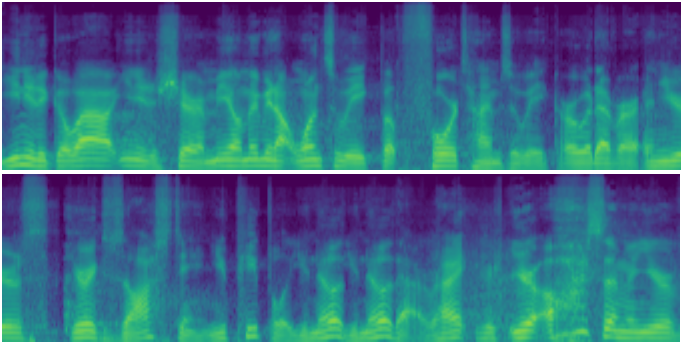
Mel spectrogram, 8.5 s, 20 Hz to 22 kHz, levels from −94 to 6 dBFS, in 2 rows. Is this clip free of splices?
no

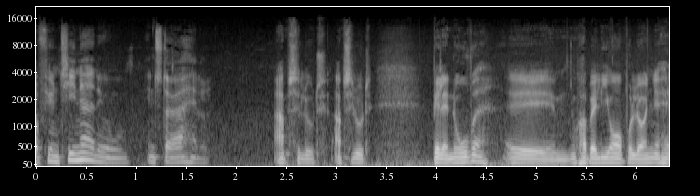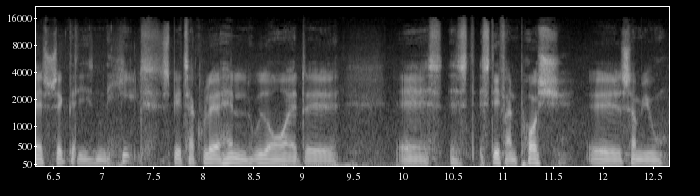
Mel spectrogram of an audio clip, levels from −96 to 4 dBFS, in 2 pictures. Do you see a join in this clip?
yes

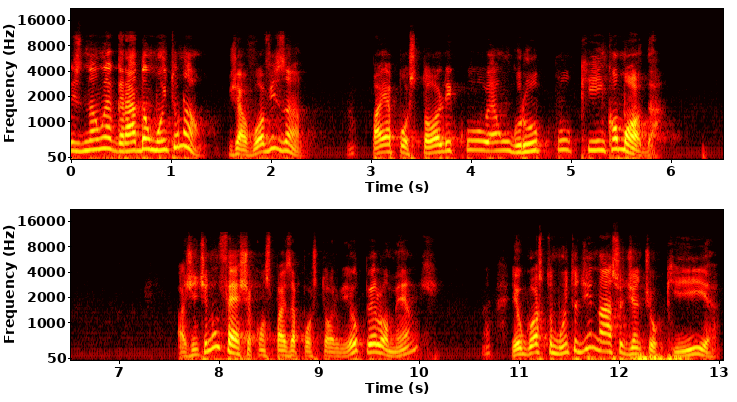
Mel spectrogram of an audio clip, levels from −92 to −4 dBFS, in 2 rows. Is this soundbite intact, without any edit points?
no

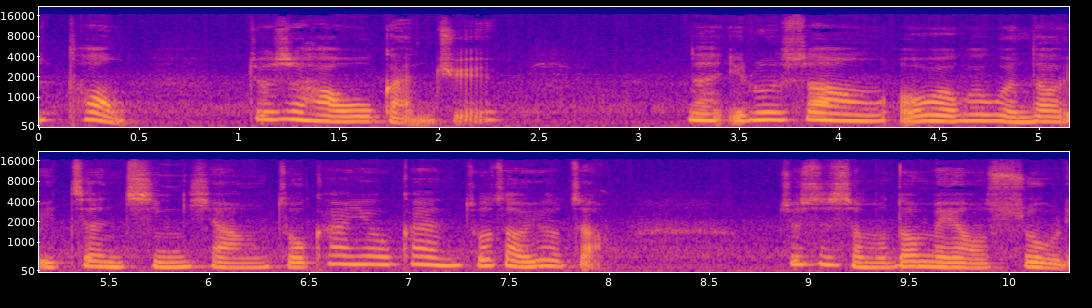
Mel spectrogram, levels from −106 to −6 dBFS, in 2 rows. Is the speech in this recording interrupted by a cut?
no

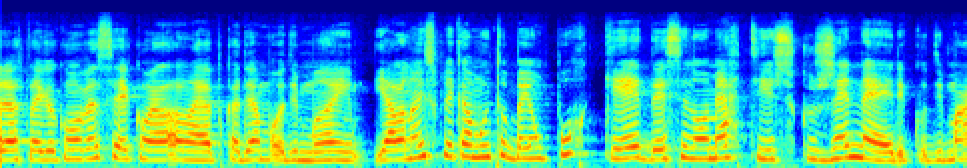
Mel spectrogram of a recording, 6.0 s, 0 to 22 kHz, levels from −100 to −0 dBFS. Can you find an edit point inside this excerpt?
no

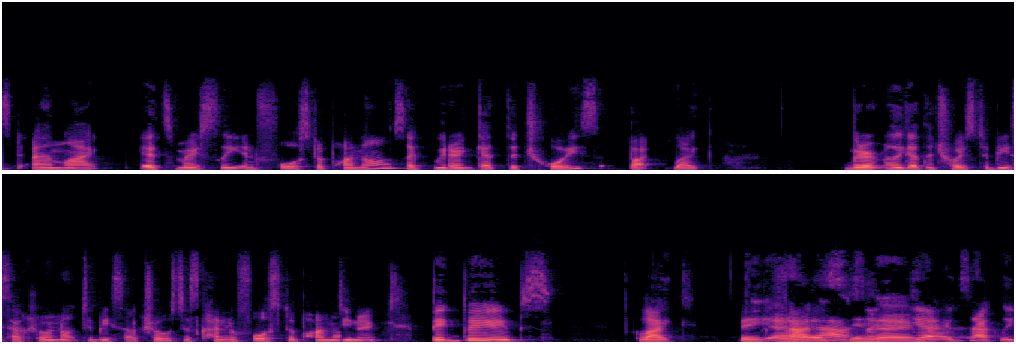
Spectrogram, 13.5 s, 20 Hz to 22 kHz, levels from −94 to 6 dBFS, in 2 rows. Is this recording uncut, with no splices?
no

